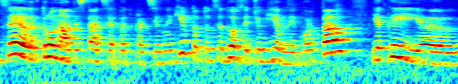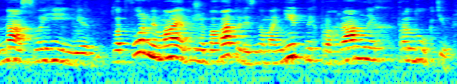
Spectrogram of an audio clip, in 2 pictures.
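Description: Lively intonation from a woman with a fairly high pitch, plus audible room echo and light background noise. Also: fairly slow pace. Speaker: education department official. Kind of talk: formal meeting presentation. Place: meeting room. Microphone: camera far.

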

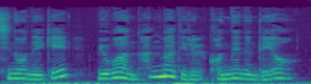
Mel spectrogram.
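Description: At a fairly slow pace, a woman talks with a dark, mellow tone that is somewhat breathy. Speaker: book YouTuber. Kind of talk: book review monologue. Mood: calm, engaged.

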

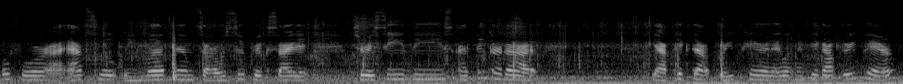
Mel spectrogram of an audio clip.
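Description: A woman talks at a fairly quick pace over noticeable background noise. The sound is dry, with no echo. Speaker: vlogger reviewing products. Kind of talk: casual vlog chat. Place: car. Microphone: phone near.

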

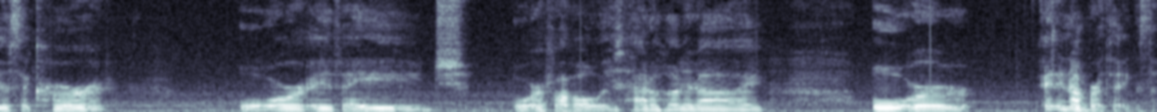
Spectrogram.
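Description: Over light background noise, a woman talks in a fairly low pitch. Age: 40s. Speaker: beauty YouTuber. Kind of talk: casual makeup tutorial. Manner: animated. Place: home room. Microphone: phone near.

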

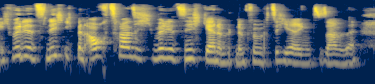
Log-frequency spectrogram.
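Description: Lively intonation and an animated tone from a woman against a quiet background. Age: 20s. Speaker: YouTuber reacting to animated stories. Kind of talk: casual reaction commentary. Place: home room. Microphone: headset.

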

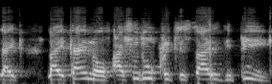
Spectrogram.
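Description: Ordinary pitch variation comes through amid noticeable background noise. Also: woman. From Nigeria, Anioma. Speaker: radio call-in listener. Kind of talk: phone-in call.

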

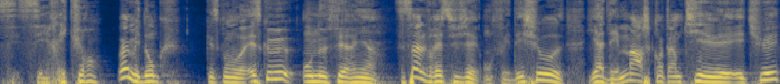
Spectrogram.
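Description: The background is quiet as a man talks at a moderate pace. His intonation is lively. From France, Paris suburbs (cité), born Central African Republic; France. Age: 40s. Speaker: entrepreneur, network co-founder; podcast guest. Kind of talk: casual interview. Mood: relaxed, earnest. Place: studio. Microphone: studio mic.

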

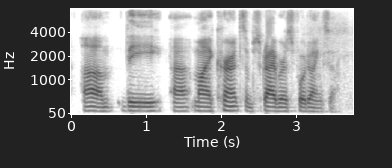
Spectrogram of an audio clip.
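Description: The man's tone is bright and sharp, and he speaks at a very slow pace. The background is quiet. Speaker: host of group poetry discussion. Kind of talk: casual discussion host talk. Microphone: video call.

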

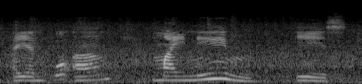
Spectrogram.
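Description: Speaking at a very slow pace with lively intonation, a woman is heard over noticeable background noise and audible room echo. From Philippines. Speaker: overseas domestic worker sharing tips. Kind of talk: tutorial. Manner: halting.

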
